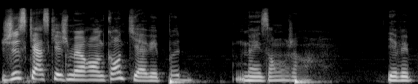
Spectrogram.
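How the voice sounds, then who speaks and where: A woman's voice: mid-range voice, fairly quick, no room sound. Québécoise woman in her 30s chatting away, lots of euh and restarts, mid voice. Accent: Québécois French. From Quebec. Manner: chatty, many fillers and restarts. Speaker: podcast guest. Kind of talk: casual chat.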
